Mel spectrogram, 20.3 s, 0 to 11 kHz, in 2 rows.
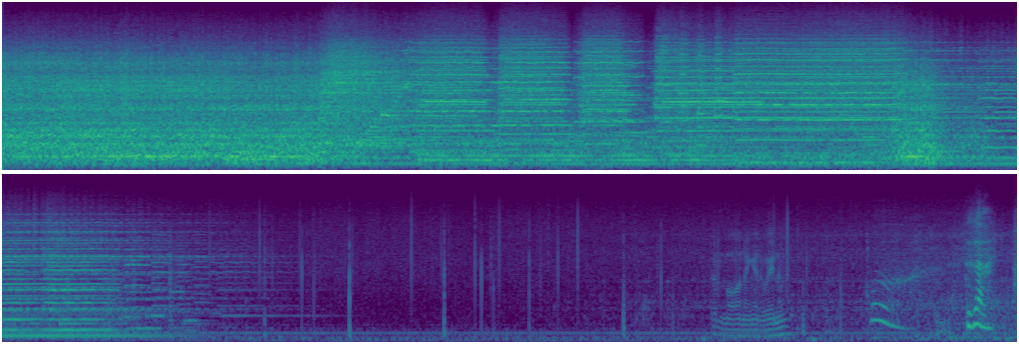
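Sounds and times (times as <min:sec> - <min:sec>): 
morning rain in India hissing: 0:00.0 - 0:20.2.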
